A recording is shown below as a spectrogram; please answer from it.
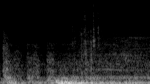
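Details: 2008 Peugeot 207 1.4 VTi Sport petrol, bought cheap at auction, clutch needing work; brief crank then fires almost instantly into an even steady idle, no engine warning lights; normal engine start.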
